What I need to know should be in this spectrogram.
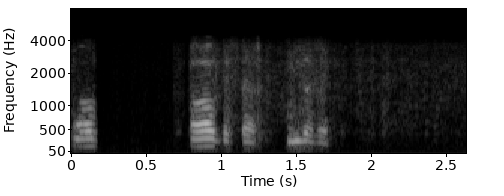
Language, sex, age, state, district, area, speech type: Nepali, male, 30-45, West Bengal, Kalimpong, rural, conversation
